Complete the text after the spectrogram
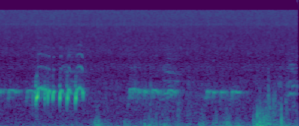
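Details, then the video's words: Local zebra dove provoking a rival with song: a rapid rippling trill of soft coos, then two longer, even, drawn-out cooing tones, with low thumps and rumble beneath. "PERKUTUT LOKAL GAJOR JAGO MEMANCING LAWAN BUNYI"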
